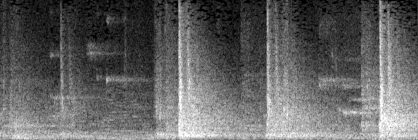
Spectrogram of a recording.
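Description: Squash rally: the ball cracks off rackets and the court walls, each strike ringing on in the enclosed court. Faint hits come early, then three loud strikes about a second apart in the second half.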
